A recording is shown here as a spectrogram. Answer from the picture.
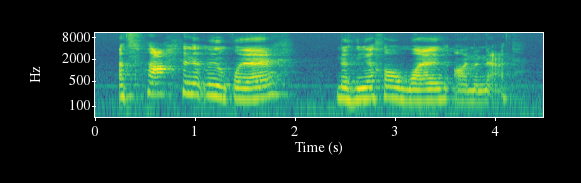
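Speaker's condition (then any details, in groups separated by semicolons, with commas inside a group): Muscular dystrophy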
